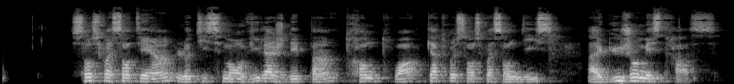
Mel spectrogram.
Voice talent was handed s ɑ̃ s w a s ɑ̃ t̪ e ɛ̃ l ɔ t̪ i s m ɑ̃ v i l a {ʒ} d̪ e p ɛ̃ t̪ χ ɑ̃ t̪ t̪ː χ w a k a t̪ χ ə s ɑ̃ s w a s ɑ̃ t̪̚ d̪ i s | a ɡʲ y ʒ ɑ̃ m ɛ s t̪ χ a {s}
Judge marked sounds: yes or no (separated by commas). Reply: yes, yes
